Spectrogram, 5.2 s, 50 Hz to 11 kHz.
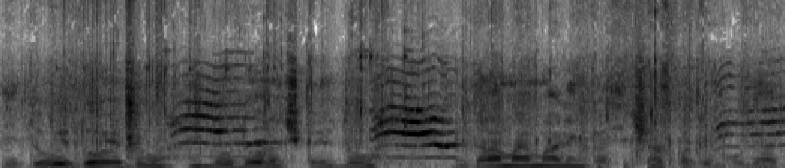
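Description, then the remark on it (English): A domestic cat living alone in the village of Malatonarivka meows several times in close succession, loud, with long drawn-out cries that rise and fall in pitch and have a strained, complaining tone. “But I was upset that there's this cat living in Malatonaravka who he apparently cares about, but who is living with no human being and doesn't see a human for 3 days at a time.”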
